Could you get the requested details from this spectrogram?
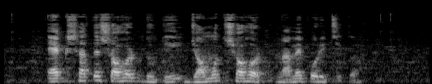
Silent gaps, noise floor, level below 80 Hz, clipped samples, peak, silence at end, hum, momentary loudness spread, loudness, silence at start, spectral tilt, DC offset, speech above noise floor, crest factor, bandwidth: none; -53 dBFS; -58 dBFS; under 0.1%; -2 dBFS; 0.7 s; none; 14 LU; -22 LUFS; 0.45 s; -3 dB/octave; under 0.1%; 30 dB; 22 dB; 11.5 kHz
